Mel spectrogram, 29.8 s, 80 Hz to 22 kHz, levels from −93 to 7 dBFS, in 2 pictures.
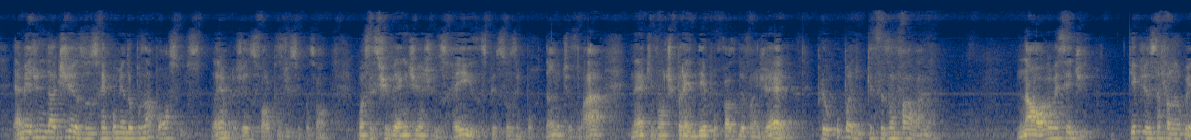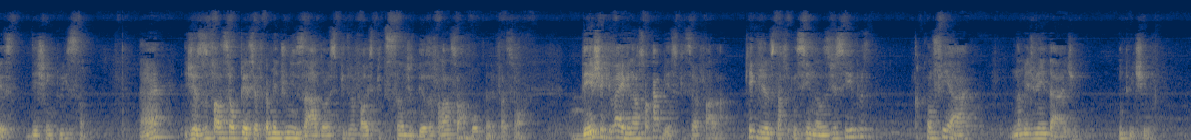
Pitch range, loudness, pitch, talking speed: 115-145 Hz, -27 LUFS, 130 Hz, 225 wpm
